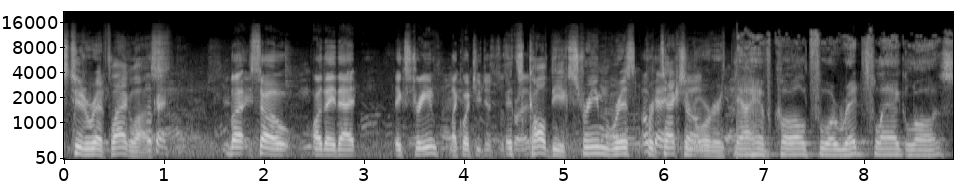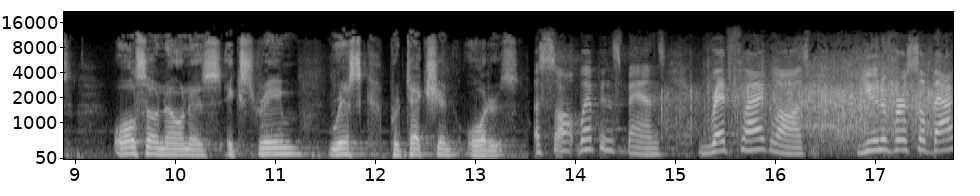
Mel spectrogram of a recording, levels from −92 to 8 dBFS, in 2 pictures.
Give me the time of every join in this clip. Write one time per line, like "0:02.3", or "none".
none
